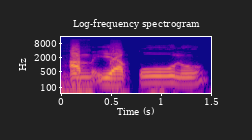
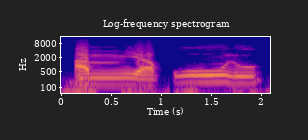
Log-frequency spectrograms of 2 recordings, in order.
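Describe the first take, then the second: First: The m has little or no nasal hum. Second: The m has a full, held nasal hum. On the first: The speaker calls it wrong. "nggak boleh dibilang seperti ini" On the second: The speaker calls it right. "Sempurnakan dengung dia"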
